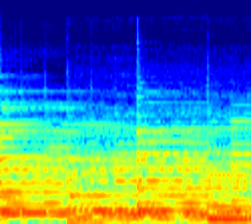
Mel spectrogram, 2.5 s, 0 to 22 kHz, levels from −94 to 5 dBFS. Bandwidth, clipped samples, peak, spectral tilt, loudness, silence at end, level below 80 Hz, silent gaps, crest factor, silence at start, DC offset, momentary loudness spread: 4.3 kHz; under 0.1%; -2 dBFS; -11.5 dB/octave; -15 LUFS; 0 s; -30 dBFS; none; 10 dB; 0 s; under 0.1%; 3 LU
